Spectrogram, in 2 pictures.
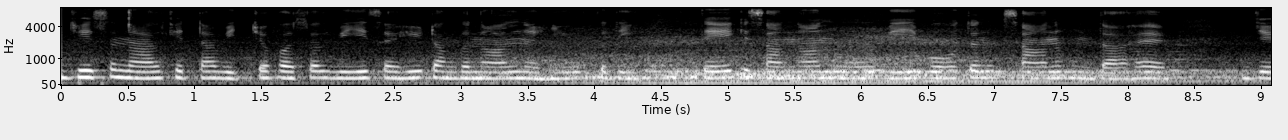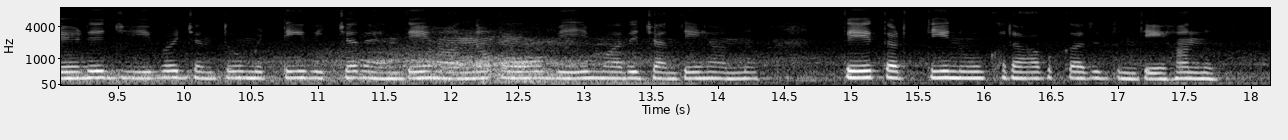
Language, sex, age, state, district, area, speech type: Punjabi, female, 18-30, Punjab, Shaheed Bhagat Singh Nagar, rural, spontaneous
